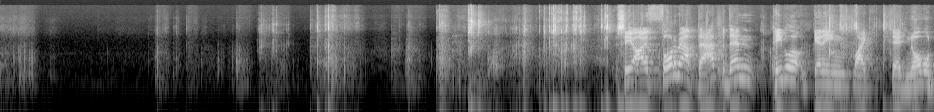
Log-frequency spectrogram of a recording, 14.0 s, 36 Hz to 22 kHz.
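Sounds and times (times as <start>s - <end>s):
plastic wrap crinkling and tearing: 6.4s - 13.8s.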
